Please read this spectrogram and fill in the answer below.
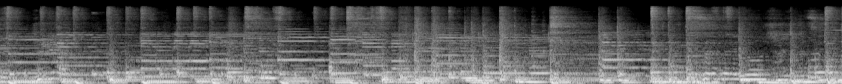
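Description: Live Haitian konpa band playing loudly, with electric guitar over congas and a drum kit in a steady dance rhythm.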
